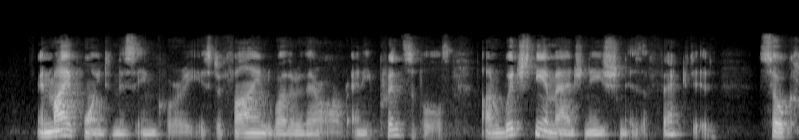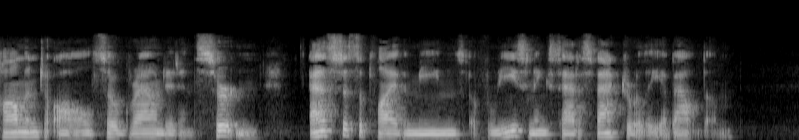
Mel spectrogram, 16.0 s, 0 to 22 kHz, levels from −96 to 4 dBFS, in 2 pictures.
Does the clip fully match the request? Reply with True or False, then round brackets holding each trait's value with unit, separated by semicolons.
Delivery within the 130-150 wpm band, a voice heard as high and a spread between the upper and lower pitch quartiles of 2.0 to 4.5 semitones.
False (145 wpm; 95 Hz; 3.3 semitones)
